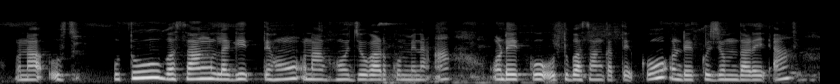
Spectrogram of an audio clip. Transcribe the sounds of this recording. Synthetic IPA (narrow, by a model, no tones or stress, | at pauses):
ɔnaʔ | ut̪ubasaŋləɡit̪̚ˀt̪ɛɦɔ̃ɔ̰nakɦɔ̃d͡ʒɔɡaɽkɔmɛnaʔaɔ̃ɖɛkɔʔut̪ubasaŋkat̪ɛt̪̚ˀkɔɔɳɖɛkɔd͡ʒɔmd̪aɽɛjʔa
